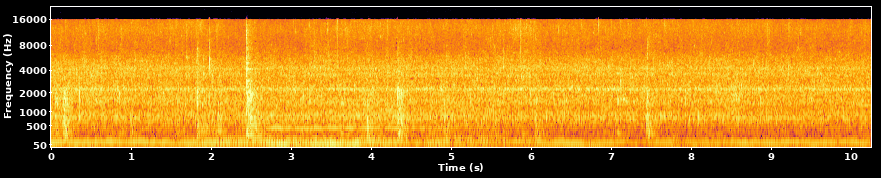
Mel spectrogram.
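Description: Sweet pumpkin pakoras deep-frying in hot oil in a kadhai, a steady sizzle as they brown. A few light clicks come through it, about three, as the wire-mesh skimmer touches the pan.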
